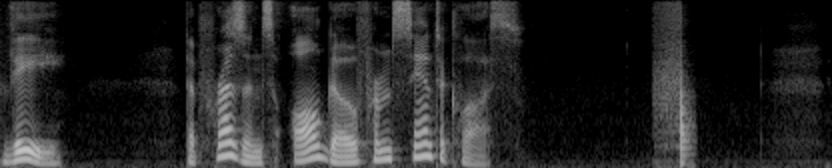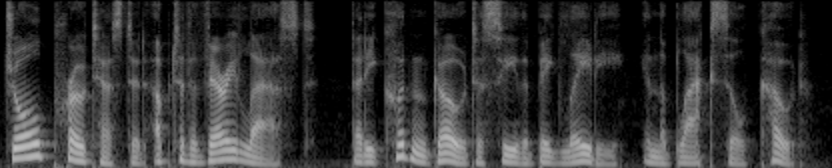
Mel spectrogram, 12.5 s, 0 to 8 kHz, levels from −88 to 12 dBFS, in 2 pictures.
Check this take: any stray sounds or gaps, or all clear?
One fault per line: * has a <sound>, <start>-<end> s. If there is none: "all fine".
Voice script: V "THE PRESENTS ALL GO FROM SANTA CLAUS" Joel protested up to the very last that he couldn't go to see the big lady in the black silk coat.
* has a thud, 4.9-5.2 s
